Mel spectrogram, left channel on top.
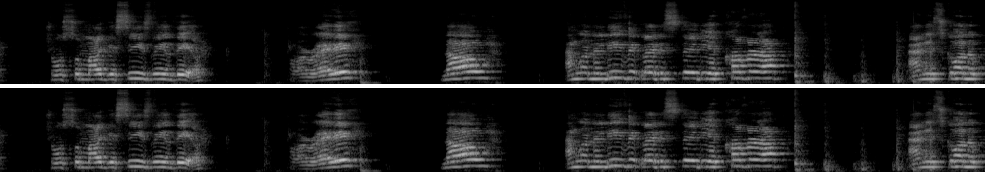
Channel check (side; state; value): both; identical; correlation 1.00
